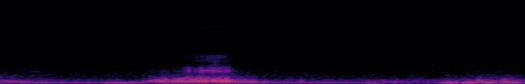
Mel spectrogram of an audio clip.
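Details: Rottweiler. Low, throaty snoring from a sleeping Rottweiler, a rough rumble that rises and fades over about a second. A softer snuffling breath follows near the end, with a faint hum in the background.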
